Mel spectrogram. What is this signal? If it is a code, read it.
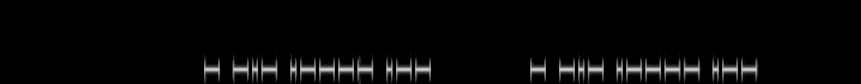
Morse code, heard as a keyed tone, about 25 wpm, 700 Hz. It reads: TK1W TK1W
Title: DXCC-100 Call Signs - 4 Characters - Repeated 2x - 25wpm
